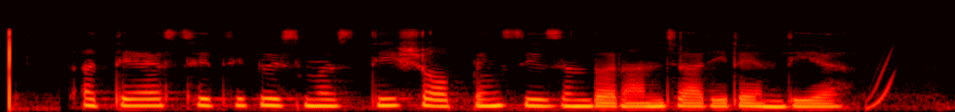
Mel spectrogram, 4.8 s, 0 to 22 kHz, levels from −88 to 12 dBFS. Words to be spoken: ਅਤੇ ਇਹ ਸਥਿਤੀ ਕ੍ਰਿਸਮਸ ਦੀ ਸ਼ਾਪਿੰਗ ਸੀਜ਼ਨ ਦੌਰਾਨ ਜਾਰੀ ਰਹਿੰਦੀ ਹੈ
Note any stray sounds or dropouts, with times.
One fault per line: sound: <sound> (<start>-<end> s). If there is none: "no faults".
sound: chirp (4.3-4.5 s)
